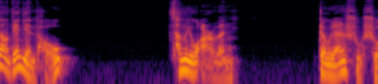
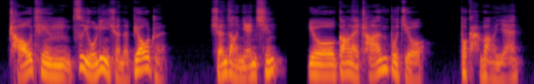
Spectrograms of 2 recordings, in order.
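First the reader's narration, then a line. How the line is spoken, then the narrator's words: Indifferent, flat. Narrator (Chinese): 玄奘似乎有些无动于衷，淡淡的说道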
